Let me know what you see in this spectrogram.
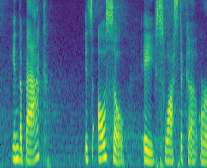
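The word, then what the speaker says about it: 八: as well eight sometimes we will say ba eight kind of rhymes with far to prosper but in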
